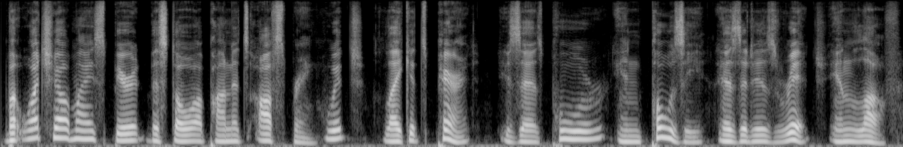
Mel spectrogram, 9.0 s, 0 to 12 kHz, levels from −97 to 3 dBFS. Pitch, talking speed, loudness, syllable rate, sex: 150 Hz, 160 wpm, -19 LUFS, 3.7 syllables/s, male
